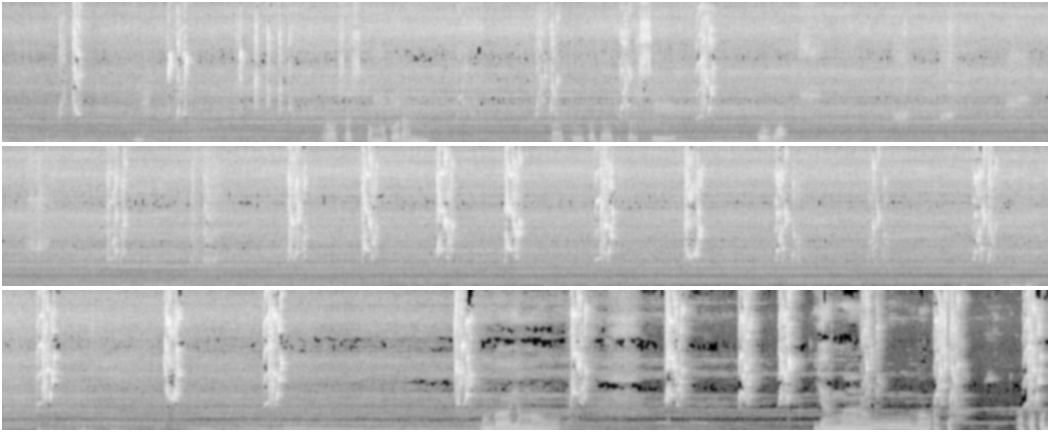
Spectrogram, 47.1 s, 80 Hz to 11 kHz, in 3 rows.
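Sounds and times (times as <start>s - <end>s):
electric motor humming: 0.0s - 47.0s
bird chirping: 2.0s - 2.9s, 3.5s - 4.4s, 35.2s - 35.8s, 38.1s - 38.6s, 42.4s - 47.0s.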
